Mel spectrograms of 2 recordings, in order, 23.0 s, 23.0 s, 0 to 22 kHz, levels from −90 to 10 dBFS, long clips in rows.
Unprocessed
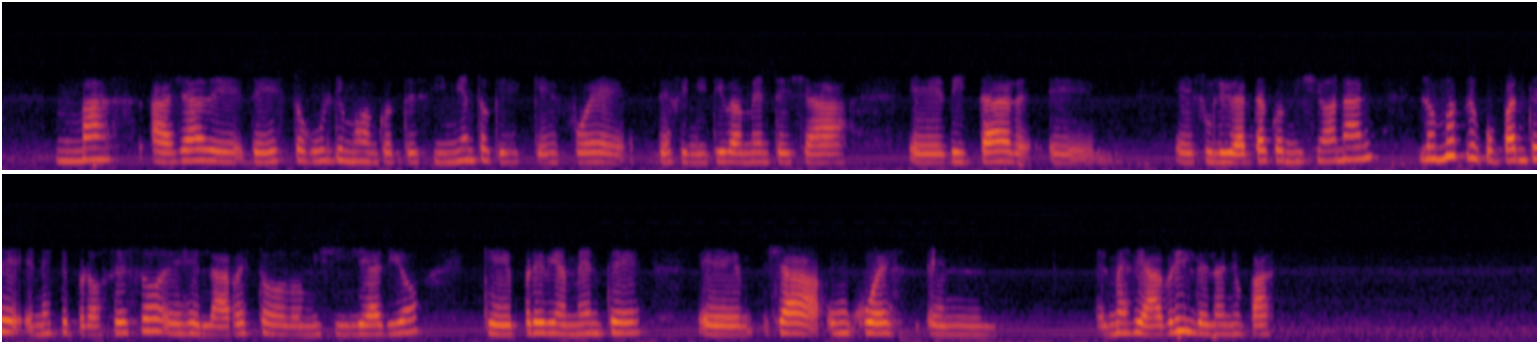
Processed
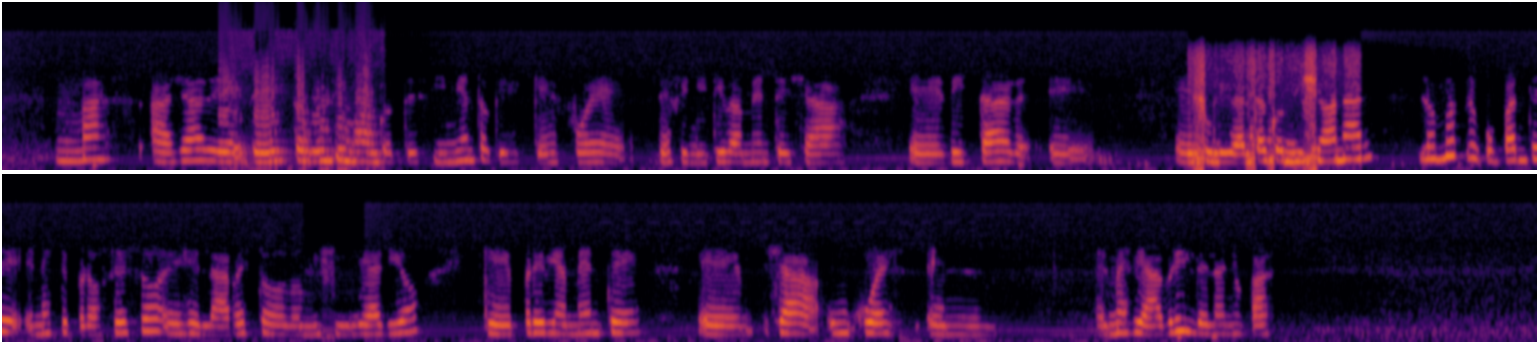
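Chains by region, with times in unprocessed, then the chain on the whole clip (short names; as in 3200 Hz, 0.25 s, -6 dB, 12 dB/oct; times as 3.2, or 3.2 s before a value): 1.62–2.87 flutter echo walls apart 5.6 m, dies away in 0.27 s + sample leveller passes 3
8.89–10.19 CVSD 32 kbps + air absorption 50 m + fast leveller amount 100%
13.77–14.23 speaker cabinet 110–2200 Hz, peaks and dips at 210 Hz -5 dB, 300 Hz -9 dB, 500 Hz -9 dB, 860 Hz -10 dB + fast leveller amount 50%
whole clip: high shelf 3100 Hz +11 dB; reverb removal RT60 1.5 s; dynamic EQ 1300 Hz, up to -7 dB, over -43 dBFS, Q 0.89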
